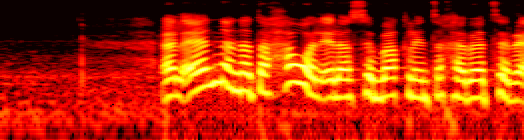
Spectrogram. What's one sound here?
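A young woman speaks clearly into a microphone, as if reading out news.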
